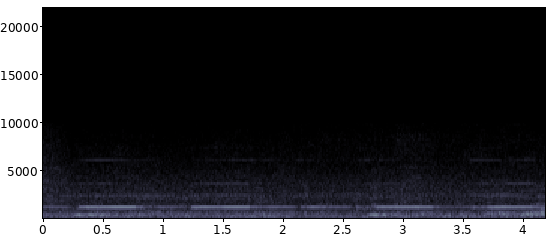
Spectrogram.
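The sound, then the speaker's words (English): A haulage truck at least 10 metres wide sounds its reversing alarm, a steady, high electronic tone with brief gaps, over constant rumbling engine and yard noise, as forklifts guide a waka out of its storage shed in windy Wellington. “And as I look to my right, there's a large, it's got to be at least 10 metre wide haulage truck, forklifts.”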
